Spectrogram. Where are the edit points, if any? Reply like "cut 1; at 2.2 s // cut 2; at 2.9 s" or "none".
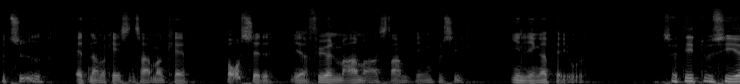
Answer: none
